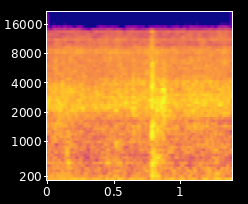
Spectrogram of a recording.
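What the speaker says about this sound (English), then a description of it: "let that cook, and the onions are sweating, which is really nice" Onions and peppers frying in a pan for four-bean turkey chili, a steady soft sizzle with a brief louder crackle midway, no voices.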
